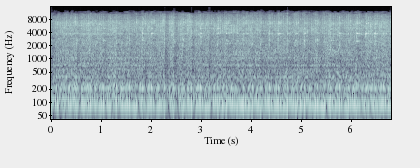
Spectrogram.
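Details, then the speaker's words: Craftsman with 14 hp twin-cylinder Briggs engine: uneven, lumpy idle with stumbling beat, as if running on one cylinder, though spark checked good; owner suspects compression, rings or head gasket, unconfirmed. "is uh is not running right it's like it's like a sort of like a dead cylinder but it's actually still firing I checked the spark in it it's still firing but something just not right"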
